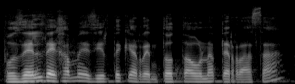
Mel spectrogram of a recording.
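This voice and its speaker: A man's voice: medium pitch, moderate pace. A young man with a Mexican accent, a podcast guest telling his story in a playful, camp, dramatic way. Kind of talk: casual storytelling chat.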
